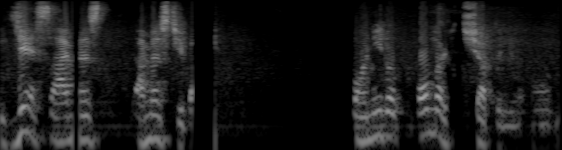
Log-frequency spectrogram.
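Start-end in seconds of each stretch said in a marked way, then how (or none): 0.1-2.2 thick, heavy, unmistakable sarcasm. Answering another speaker who asks if they were missed: heavy sarcasm.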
